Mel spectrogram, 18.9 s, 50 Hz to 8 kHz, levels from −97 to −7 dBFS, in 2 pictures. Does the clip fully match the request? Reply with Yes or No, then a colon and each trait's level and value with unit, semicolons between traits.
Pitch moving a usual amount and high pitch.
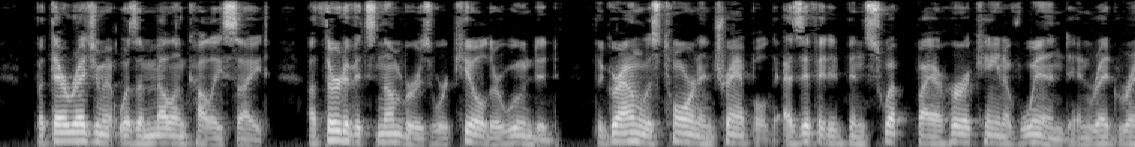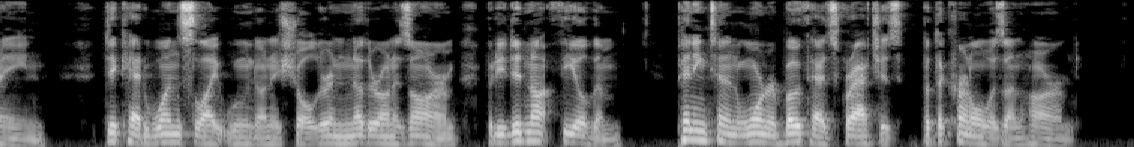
No: average, 4.6 semitones; low, 105 Hz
